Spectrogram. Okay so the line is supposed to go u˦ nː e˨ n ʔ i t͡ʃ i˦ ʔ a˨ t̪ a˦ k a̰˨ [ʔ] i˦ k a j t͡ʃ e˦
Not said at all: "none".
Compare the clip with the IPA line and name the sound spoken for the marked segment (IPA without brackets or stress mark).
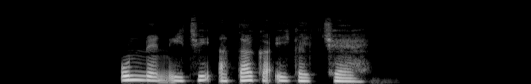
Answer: ʔ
